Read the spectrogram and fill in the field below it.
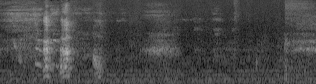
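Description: A dog lets out three short, soft yips in quick succession near the start, then falls quiet over a low steady background hum. No one speaks.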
